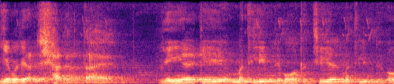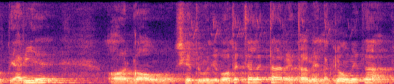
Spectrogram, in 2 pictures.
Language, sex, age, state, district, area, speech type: Hindi, male, 60+, Uttar Pradesh, Hardoi, rural, spontaneous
